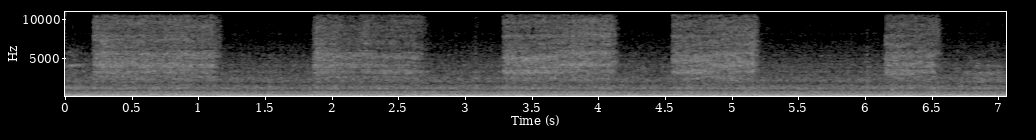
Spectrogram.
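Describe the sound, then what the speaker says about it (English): A refilled Febreze spray bottle is pumped repeatedly over a farmhouse tray craft project, giving a series of soft hissing sprays in an even rhythm with short pauses between them, faint and close, with no talk. "Now I'm going to get to spray it."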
